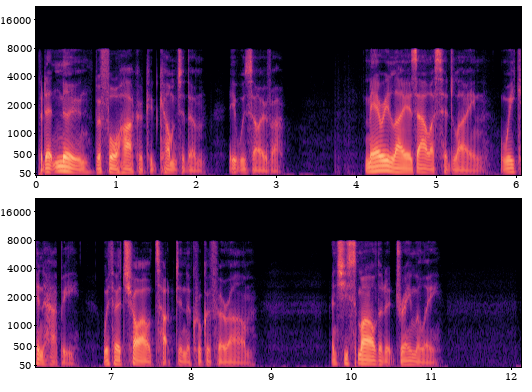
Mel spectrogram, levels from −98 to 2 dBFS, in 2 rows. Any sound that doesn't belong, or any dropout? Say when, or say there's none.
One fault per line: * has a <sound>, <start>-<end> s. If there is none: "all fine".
all fine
